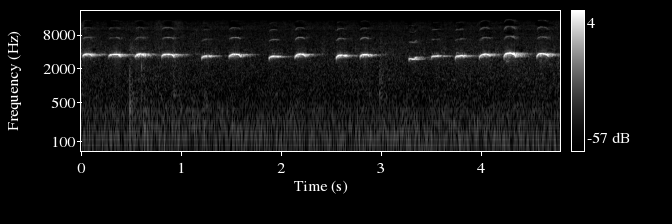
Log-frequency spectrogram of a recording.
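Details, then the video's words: One-day-old baby chicks chirping: rapid, fairly even high peeps, nearly four per second, with slight pitch shifts and faint background hiss. "One Day Old Baby Chicks Chirping Sounds"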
